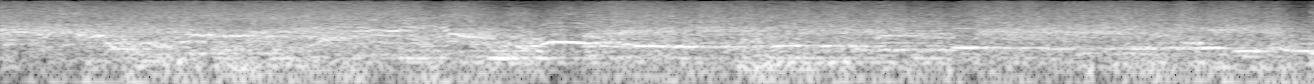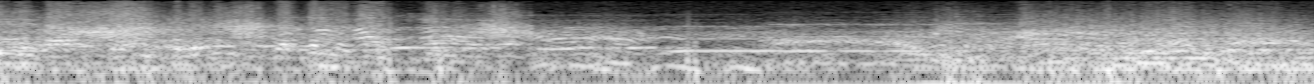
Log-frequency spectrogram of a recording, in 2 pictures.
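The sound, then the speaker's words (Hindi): A fierce, loud scream from the ape Kerchak as he attacks a man: harsh bellowing and shrieking cries piling up in a dense, chaotic burst that roars on without pause for the whole stretch. “करचाक ने खौफनाक चीख के साथ जॉन क्लेटन पर हमला कर दिया।”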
